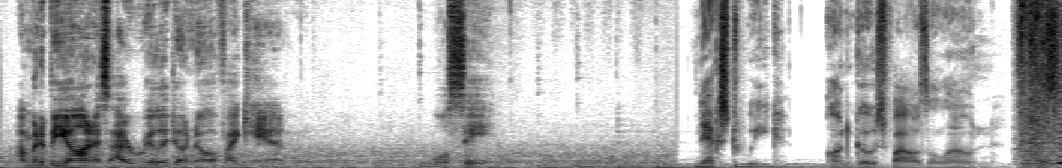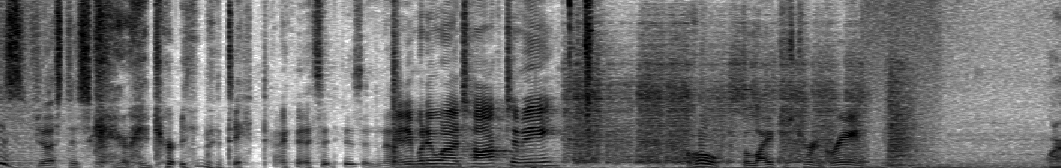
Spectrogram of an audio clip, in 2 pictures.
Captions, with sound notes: I'm gonna be honest, I really don't know if I can. We'll see. Next week on "Ghost Files: Alone." This is just as scary (ominous music) during the daytime as it is at night. Anybody wanna talk to me? (device crackling) Oh, the light just turned green. (object thuds)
